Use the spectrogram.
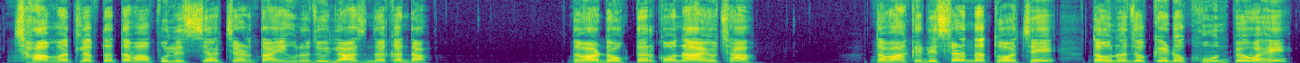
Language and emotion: Sindhi, angry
